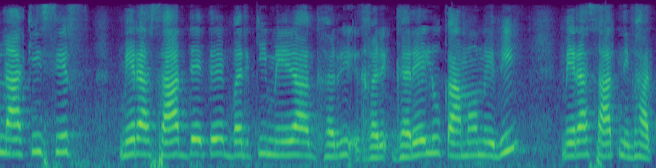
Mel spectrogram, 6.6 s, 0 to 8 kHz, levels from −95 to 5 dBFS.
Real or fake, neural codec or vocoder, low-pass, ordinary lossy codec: fake; codec, 44.1 kHz, 7.8 kbps, Pupu-Codec; 7.2 kHz; AAC, 32 kbps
